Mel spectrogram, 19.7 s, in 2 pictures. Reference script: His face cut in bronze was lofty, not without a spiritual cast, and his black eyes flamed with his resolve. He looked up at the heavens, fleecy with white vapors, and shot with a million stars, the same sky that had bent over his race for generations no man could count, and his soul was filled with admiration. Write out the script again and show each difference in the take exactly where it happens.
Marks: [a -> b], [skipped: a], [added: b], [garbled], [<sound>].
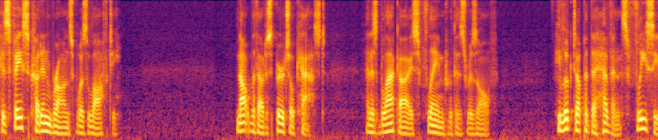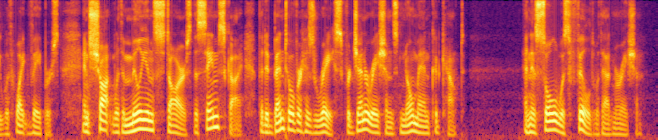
His face cut in bronze was lofty, not without a spiritual cast, and his black eyes flamed with his resolve. He looked up at the heavens, fleecy with white vapors, and shot with a million stars, the same sky that had bent over his race for generations no man could count, and his soul was filled with admiration.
